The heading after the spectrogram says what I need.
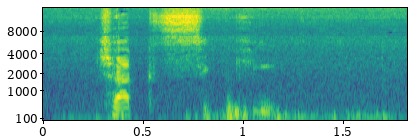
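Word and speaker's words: Chaksikín: Este es el segundo cenote, que se llama Chaxinquín. Ahí están los compañeros que nos guían, así que vamos a caminar aquí. ¿Cómo se pronuncia? Chaxinquín.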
